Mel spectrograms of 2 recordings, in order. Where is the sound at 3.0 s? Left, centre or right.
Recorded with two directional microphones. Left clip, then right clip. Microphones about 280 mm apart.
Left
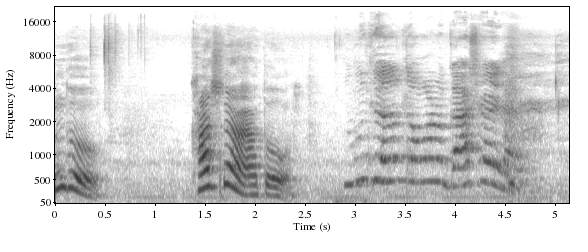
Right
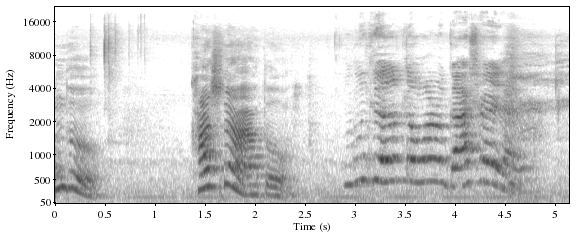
Centre.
